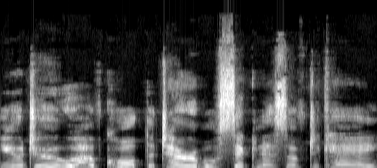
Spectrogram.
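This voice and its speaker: Putting on a raspy character voice, a woman speaks at a moderate pace with a fairly high pitch. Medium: read story. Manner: formal, solemn.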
